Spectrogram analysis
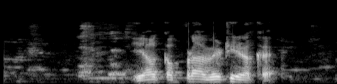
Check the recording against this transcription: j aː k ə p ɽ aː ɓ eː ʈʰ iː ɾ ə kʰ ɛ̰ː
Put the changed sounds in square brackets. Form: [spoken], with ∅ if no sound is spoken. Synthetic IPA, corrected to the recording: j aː k ə p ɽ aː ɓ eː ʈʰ iː ɾ ə kʰ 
